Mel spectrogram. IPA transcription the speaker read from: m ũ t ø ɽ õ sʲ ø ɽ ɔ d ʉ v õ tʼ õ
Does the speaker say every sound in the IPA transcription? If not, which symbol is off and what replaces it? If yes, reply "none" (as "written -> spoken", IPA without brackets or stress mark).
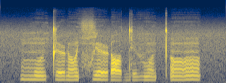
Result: none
